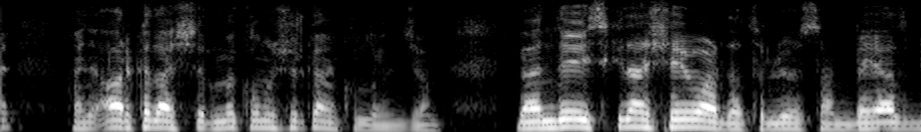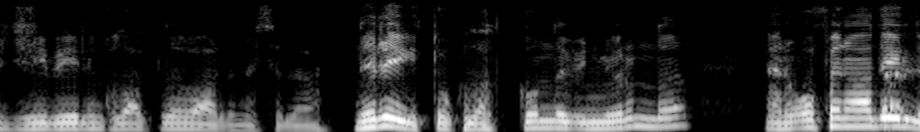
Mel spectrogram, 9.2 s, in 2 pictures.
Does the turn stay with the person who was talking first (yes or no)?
yes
